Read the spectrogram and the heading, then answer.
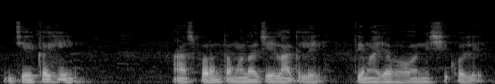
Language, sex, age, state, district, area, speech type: Marathi, male, 18-30, Maharashtra, Amravati, rural, spontaneous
